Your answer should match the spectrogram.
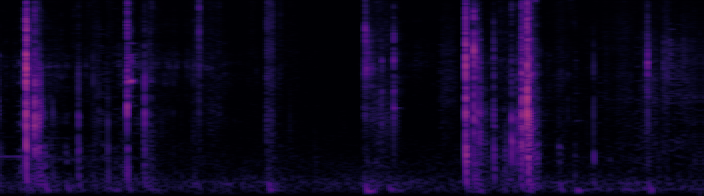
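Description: AA batteries being pushed into a toy's plastic battery compartment: a few sharp clicks and knocks of battery on plastic, a group near the start and a louder group about three seconds in, with faint handling rustle between.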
